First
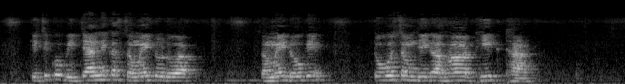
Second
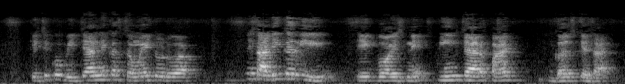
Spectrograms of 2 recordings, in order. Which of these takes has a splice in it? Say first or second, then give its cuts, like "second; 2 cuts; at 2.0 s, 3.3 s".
second; 1 cut; at 2.4 s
